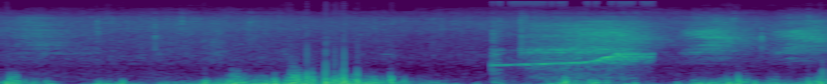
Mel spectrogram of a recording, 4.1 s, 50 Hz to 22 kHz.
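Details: A female Northern Spotted Owl, one of a pair in a steep, thick California forest, gives one soft, clear whistle sliding upward, under a second long. A second owl, thought to be the male, is perched on a cedar about 6 ft up. Low rumbling and rustling underneath.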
